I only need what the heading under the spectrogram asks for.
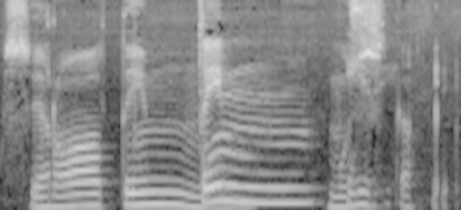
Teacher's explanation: Tanween kasra is changed to a kasra. Tin changes to ti. · Term: idgham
